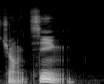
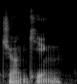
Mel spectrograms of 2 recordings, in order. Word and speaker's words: Chongqing: which should be pronounced Chongqing, but all the old books always call it Chongqing.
